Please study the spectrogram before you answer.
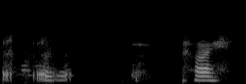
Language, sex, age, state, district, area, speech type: Assamese, female, 30-45, Assam, Biswanath, rural, conversation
